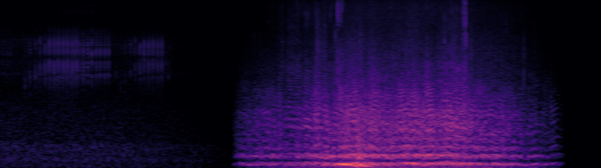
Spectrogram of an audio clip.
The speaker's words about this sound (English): The bush cricket makes a sound by rubbing its wings together too. One of its wings has a hard line on it. The bush cricket rubs this wing against the other wing to make it sound.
